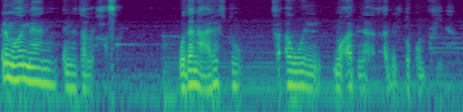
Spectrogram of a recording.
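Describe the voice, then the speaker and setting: A man's voice: mid-range voice, expressive, quick pace, darkish tone, husky, soft background music. A man voicing a grave old sheikh, Egyptian accent. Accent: Egyptian Arabic. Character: elderly male sheikh, calm and grave.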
